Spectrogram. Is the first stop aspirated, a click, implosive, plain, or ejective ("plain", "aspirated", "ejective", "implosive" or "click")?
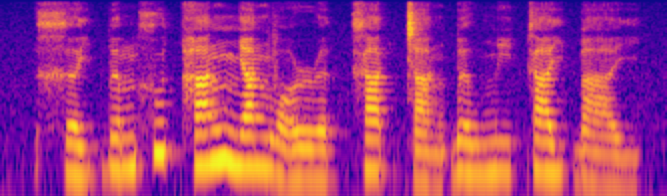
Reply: implosive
